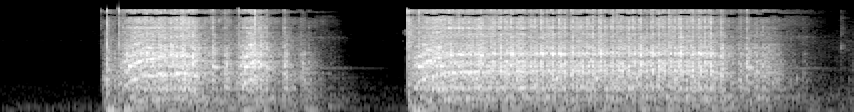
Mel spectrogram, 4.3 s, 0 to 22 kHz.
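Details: Chinese 125cc ATV engine after a top-end rebuild (new piston and rings, rehoned cylinder), starter wired directly to a 12V battery; two bursts of steady, even high whirring cranking with no grinding; compression then 150.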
